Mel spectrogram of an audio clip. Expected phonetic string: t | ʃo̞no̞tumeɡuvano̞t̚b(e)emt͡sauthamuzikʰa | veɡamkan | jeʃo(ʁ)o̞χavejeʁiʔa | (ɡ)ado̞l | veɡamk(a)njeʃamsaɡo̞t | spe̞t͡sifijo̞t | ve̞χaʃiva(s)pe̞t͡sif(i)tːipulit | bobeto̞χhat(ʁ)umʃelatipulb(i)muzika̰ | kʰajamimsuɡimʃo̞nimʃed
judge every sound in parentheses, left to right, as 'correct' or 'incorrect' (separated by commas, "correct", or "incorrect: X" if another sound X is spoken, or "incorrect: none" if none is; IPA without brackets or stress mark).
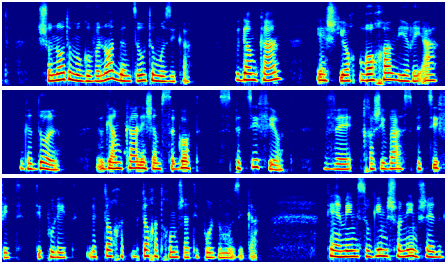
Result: correct, correct, correct, correct, correct, correct, incorrect: χ, incorrect: e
